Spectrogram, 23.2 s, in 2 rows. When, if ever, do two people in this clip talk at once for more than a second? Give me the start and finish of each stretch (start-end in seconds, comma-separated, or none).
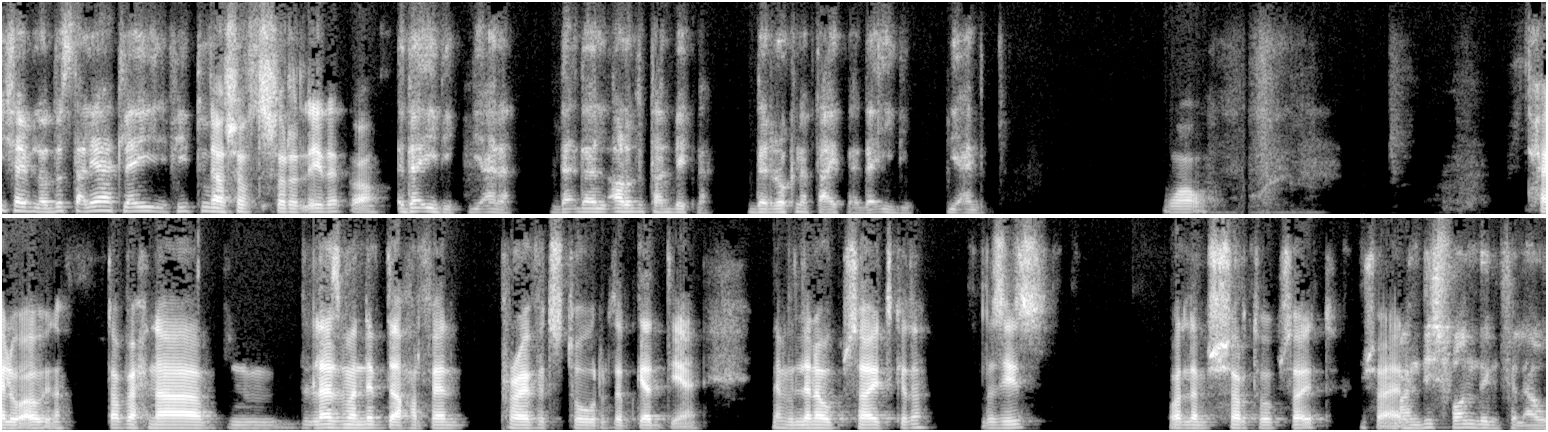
none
